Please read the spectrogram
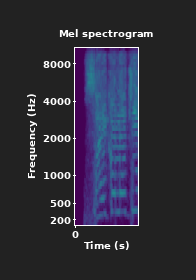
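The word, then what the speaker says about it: psychology: ये नाइफ है, कनाइफ है, नॉलेज है, कनॉलेज है, साइकोलॉजी, फाइकोलॉजी है। पी साइलेंट है, के साइलेंट है।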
